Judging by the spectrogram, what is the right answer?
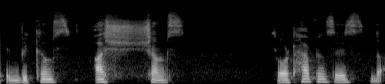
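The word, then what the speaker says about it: الشمس: Whereas in previous, if you see ash-shams, the lam is not produced.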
